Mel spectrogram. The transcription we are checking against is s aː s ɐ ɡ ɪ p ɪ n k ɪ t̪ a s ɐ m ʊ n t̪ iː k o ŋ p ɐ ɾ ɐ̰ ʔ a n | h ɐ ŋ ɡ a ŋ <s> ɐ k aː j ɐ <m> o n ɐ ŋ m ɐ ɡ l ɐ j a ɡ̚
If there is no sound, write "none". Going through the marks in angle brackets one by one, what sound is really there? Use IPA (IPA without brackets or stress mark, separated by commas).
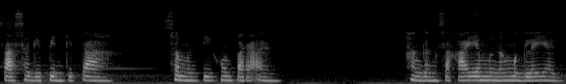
s, m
